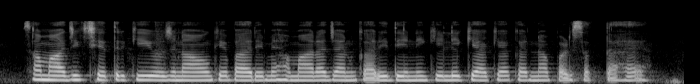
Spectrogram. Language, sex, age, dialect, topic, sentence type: Magahi, female, 31-35, Southern, banking, question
